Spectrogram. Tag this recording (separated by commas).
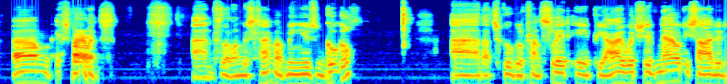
Speech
